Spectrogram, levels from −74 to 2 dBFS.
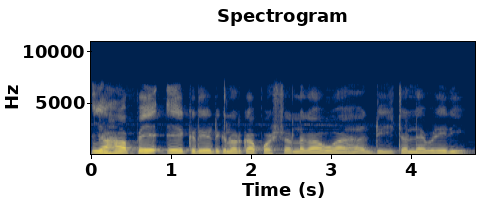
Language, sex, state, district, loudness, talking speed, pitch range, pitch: Hindi, male, Jharkhand, Deoghar, -16 LUFS, 160 wpm, 140-160 Hz, 145 Hz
